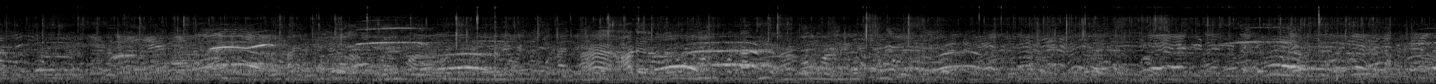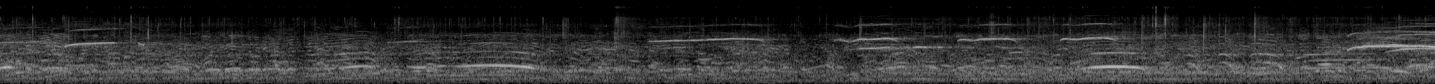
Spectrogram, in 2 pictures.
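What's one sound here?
A crowd of people chatters and calls out loudly outdoors.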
